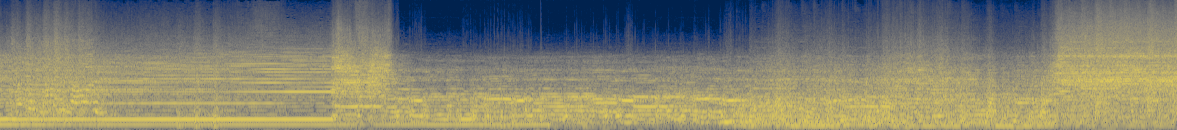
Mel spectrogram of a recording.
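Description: Live punk band playing loud, distorted electric guitar, with a steady low droning note for the first few seconds; the band gets louder near the end.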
